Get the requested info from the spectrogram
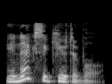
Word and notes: inexecutable: British English

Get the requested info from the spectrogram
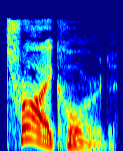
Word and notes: trichord: British English

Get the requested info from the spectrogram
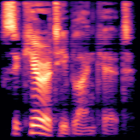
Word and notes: security blanket: British English

